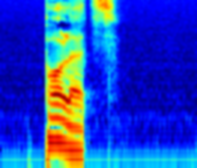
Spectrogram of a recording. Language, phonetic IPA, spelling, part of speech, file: Polish, [ˈpɔlɛt͡s], polec, verb, Pl-polec.ogg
